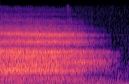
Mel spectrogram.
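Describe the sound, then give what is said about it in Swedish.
A slow, breathy exhale through the mouth during a relaxation breathing exercise, a steady airy hiss that lasts about two seconds and gradually fades away. Fairly soft, with no talking. “Och släpp långsamt ut andetaget genom munnen.”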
